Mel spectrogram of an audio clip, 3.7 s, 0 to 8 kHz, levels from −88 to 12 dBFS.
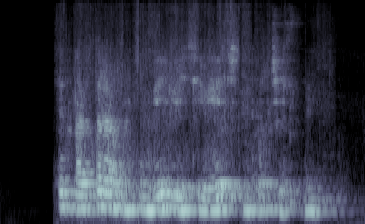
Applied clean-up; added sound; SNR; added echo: neural separator model SepFormer DNS4.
